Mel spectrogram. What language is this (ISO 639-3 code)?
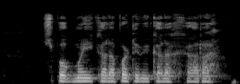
pus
